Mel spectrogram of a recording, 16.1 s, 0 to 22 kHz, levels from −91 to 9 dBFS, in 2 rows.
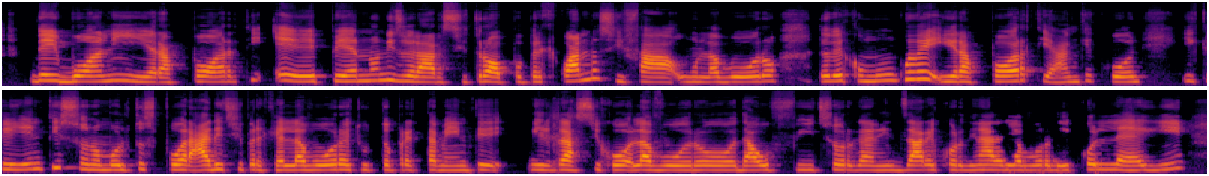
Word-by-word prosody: dei 275 +1 +2
buoni 245 +1 0
rapporti 230 +6 -2
e 250 -3 +3
per 255 0 +2
non 275 +2 -3
isolarsi 225 -6 +1
troppo; 225 0 +2
perché 230 +2 -7
quando 265 +9 +5
si 270 -10 -8
fa 220 -2 +3
un 225 0 -6
lavoro 225 +3 0 0.2
dove 255 +2 +2
comunque 280 +8 0
i 240 0 +1
rapporti, 245 +3 +1
anche 230 +4 -6
con 230 0 -1 0.3
i 260 - -11
clienti, 250 +6 -2
sono 245 -8 -2
molto 225 +2 -1
sporadici 235 0 +3
perché 215 -2 -4
il 215 - +1
lavoro 220 +2 +3
è - - 0
tutto 225 -1 -8
prettamente 215 0 -4
il 225 -2 -4
classico 220 -1 +2
lavoro 210 0 +2
da 210 -1 +4
ufficio, 220 +1 -5
organizzare 215 0 +1
e - - -10
coordinare, 220 0 -1
il 220 - -3
lavoro 215 0 -2
dei 210 +1 -3
colleghi, 235 +3 -1
230 Hz, 160 wpm, -22 LUFS, 215-245 Hz, 0.3 s, quando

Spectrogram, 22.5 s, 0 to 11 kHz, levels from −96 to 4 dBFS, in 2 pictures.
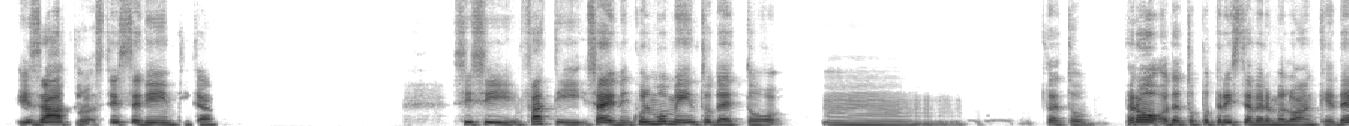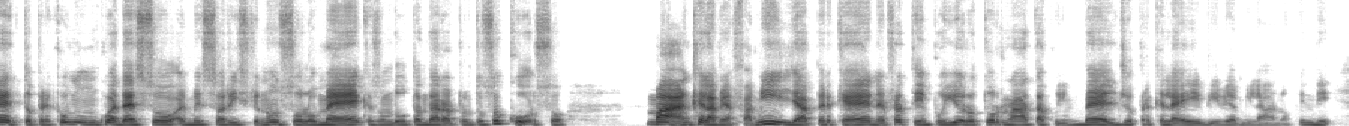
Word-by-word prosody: Esatto, 180 -3 +5
la - - -5
stessa 180 -1 -1
identica. 160 -2 -1 2.0
Sì, 380 -7 -1
sì, 175 -2 0
infatti 185 -2 0
sai, 185 -4 +7
n 165 - -4
in 170 - -6
quel 200 +3 +2
momento 190 -3 +1
ho - - -1
detto: 155 -3 -3 0.3
“Mhmm”, 155 -3 -11 0.7
detto 165 -5 -6 0.2
però 185 0 +6
ho - - 0
detto: 170 -1 -2
“Potresti 180 +1 -1
avermelo 160 -2 0
anche 150 -1 -3
detto 175 -3 +2
per 145 0 -7
comunque 180 0 -2
adesso 155 +1 +2
hai - - -4
messo 160 +1 -5
a - - -1
rischio 160 -2 -7
non 180 +3 -4
solo 150 -2 -3
me, 155 +1 +6
che 155 - -10
sono 145 -1 -9
dovuta 145 +1 -5
andare 150 -2 -1
al 135 - -6
Pronto 145 +2 -9
Soccorso, 250 - -4 0.6
ma 195 -2 +7
anche 170 +2 +4
la 155 -2 +5
mia 145 -2 -2
famiglia.” 165 0 +1
Perché 165 0 +1
nel 135 -3 -5
frattempo 160 -4 -4
io 165 +3 -1
ero 145 -3 -3
tornata 155 -2 -4
qui 135 -4 -14
in 145 +3 -10
Belgio, 155 -2 0
perché - - -13
lei 140 0 -3
vive 140 +1 -11
a 140 - -10
Milano. 140 0 -18
Quindi, 160 -4 -9
160 Hz, 160 wpm, -24 LUFS, 150-175 Hz, 2.0 s, sai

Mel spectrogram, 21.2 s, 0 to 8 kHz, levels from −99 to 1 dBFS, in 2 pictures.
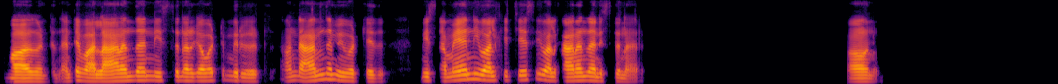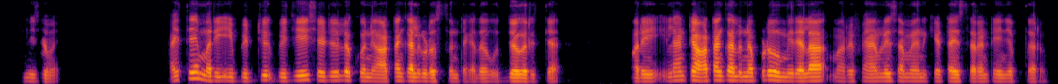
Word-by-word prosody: బాగుంటుంది. 115 -1 +4
అంటే 120 - 0
వాళ్ళు 115 -1 +7
ఆనందాన్ని 145 +3 +3
ఇస్తున్నారు 140 -1 -1
గాబట్టి, 140 +5 0
మీరు 130 -2 -2 0.4
అండ్ 140 0 0
ఆనందం 175 +4 +1
ఇవ్వట్లేదు. 115 -4 -3 0.4
మీరు 135 -1 -4
సమయాన్ని 165 +8 +3
వాళ్ళకి 150 0 +2
ఇచ్చేసి, 160 +4 -5
వాళ్ళకి 140 -1 +1
ఆనందాన్ని 140 -2 +3
ఇస్తున్నారు. - - -7 2.0
అవును. 110 -1 +1 2.1
నిజమే. 115 -3 -11 1.2
అయితే 160 +8 -2
మరి 140 -1 -1
ఈ - - -3
బిట్యు 130 +5 -5
బిజీ 140 +5 -3
షెడ్యూల్లో 145 0 -2
కొన్ని 135 -2 -5
ఆటంకాలు 135 0 0
గూడా 115 -2 -1
ఒస్తుంటాయి 120 -1 -14
కదా 115 - -7
ఉద్యోగరీత్యా, 120 0 -1 0.8
మరి 120 0 -1 0.2
ఇలాంటి 150 +2 -2
ఆటంకాలున్నప్పుడు, 150 0 +1
మీరు 130 -1 +2
ఎలా 135 +1 +6 0.2
మరి 120 -1 -10
ఫ్యామిలీ 125 +1 -3
సమయాని 125 -1 -6
కేటాయిస్తారంటే 120 -1 -4
ఏం 115 - -7
జెప్తారు? 115 0 -11
130 Hz, 120 wpm, -26 LUFS, 120-145 Hz, 2.1 s, వాళ్ళు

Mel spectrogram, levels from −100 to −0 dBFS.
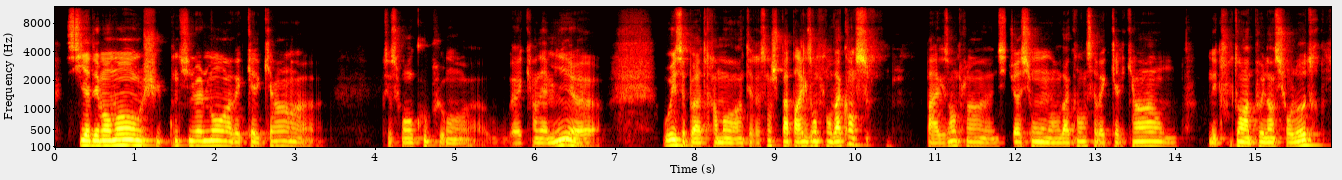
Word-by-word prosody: s'il - - 0
y - - +10
a - - +6
des 120 0 +6
moments 130 +2 +9
où 120 - +5
je 120 0 -3
suis 110 -2 -10
continuellement 115 0 +1
avec 100 -1 -5
quelqu'un, 100 +3 -5 0.4
heu, - - -16 0.9
que - - -17
ce - - -9
soit 100 - -6
en 100 - -3
couple 110 +1 -9
ou 95 - -8
en, 90 -1 -7 0.6
heu, - - -7
avec 90 - -9
un 100 - -6
ami, 100 +9 +3
heu, 95 -2 +1 0.9
oui 130 +2 +5
ça 130 - +1
peut 100 - 0
être 95 +1 -5
amant 100 -1 -1
intéressant 95 +4 -8
je 120 - -1
sais 125 - -16
pas, 110 - +3
par 105 -1 +1
exemple, 110 +1 -2
en 105 - 0
vacances. 130 +5 +2 0.7
Par 95 - -3
exemple 110 +4 -5
hein, 100 -2 -6
une 95 - -12
situation 105 +3 -3 0.2
en 95 0 -5
vacances 105 +3 -4
avec 95 - -6
quelqu'un, 105 +2 -7
on 110 -3 -1 0.4
on - - -5
est - - -5
tout 95 - -12
le - - -18
temps 110 -2 +3
un - - +1
peu 105 - -3
l'un 100 0 +1
sur 100 0 -2
l'autre, 130 +3 +2
105 Hz, 215 wpm, -25 LUFS, 100-120 Hz, 0.9 s, y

